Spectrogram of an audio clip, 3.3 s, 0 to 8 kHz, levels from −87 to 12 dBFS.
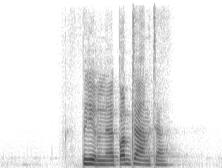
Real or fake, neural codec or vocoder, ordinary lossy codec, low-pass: fake; codec, 16 kHz, 0.5 kbps, X-Codec, HuBERT features, trained on balanced general audio; none; none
